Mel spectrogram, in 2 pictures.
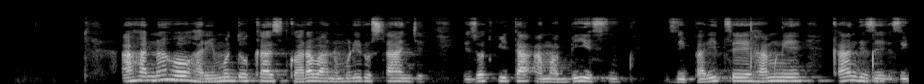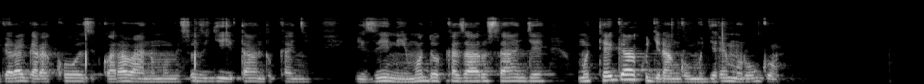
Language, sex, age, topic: Kinyarwanda, male, 25-35, government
